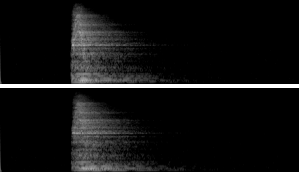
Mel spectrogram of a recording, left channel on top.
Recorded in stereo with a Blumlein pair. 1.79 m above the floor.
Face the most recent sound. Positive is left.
turn(degrees=30)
